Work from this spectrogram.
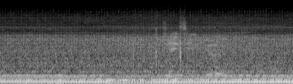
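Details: Car engine at steady, even low idle with a smooth hum, no misses or hunting, after correcting a backwards-installed MAF sensor; fuel pump still hardwired, cooling system not yet plumbed; runs and sounds great.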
